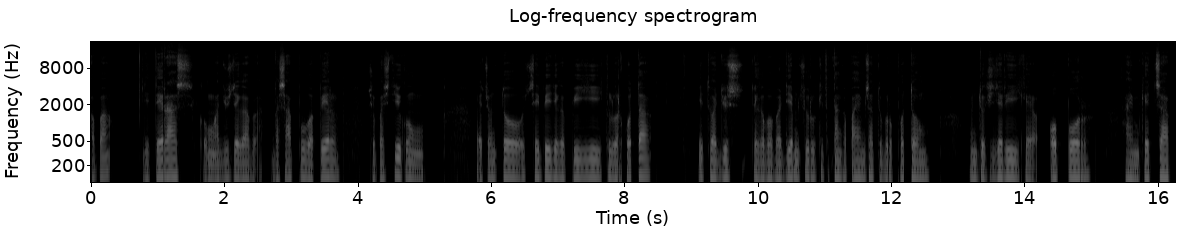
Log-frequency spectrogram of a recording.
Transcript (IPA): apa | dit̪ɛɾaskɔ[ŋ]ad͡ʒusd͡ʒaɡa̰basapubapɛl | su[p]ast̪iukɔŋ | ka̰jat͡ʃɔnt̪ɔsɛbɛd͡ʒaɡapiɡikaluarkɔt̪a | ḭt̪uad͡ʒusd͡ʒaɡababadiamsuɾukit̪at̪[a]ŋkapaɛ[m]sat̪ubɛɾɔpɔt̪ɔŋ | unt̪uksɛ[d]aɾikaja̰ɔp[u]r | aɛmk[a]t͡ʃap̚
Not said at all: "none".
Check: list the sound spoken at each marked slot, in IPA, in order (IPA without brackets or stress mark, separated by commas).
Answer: ŋ, p, a, m, d͡ʒ, ɔ, ɛ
